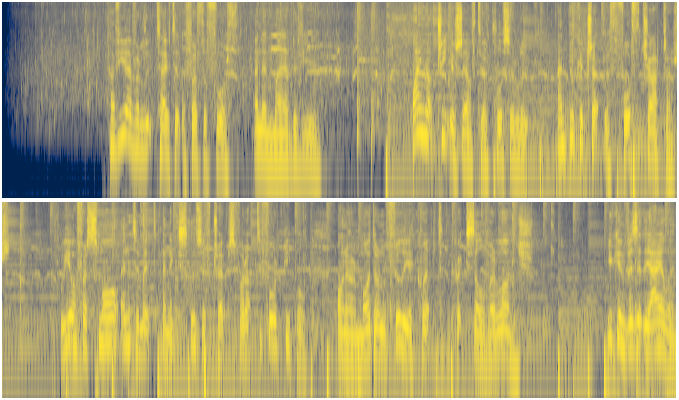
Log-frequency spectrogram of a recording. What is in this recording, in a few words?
advert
